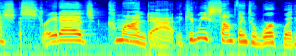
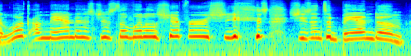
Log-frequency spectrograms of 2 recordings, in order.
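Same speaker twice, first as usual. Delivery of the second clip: teasing; 9 semitones higher than usual. Acted. Teasing dad voice.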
